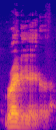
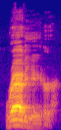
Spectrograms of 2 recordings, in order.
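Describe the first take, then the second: First: The word does not rhyme with gladiator. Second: The word rhymes with gladiator. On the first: The speaker calls it right. "the correct pronunciation is radiator" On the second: The speaker calls it wrong. "to rhyme with gladiator"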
